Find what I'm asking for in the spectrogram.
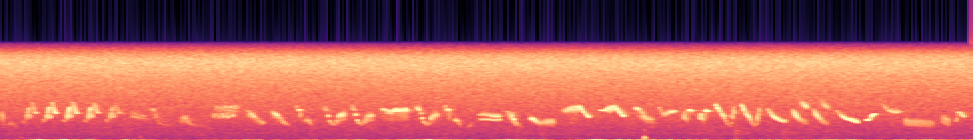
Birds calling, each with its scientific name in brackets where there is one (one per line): Hawaii Amakihi (Chlorodrepanis virens)
Eurasian Skylark (Alauda arvensis)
